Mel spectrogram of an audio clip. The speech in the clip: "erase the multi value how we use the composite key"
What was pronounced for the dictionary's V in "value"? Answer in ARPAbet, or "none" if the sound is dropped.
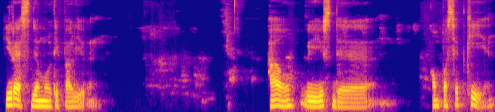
P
